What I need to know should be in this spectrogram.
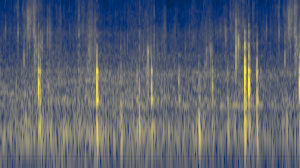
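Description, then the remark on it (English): Footsteps walk steadily across the shiny floor of a trendy network office in New York City, each step a crisp, moderately loud tap spaced about half a second apart, with a faint background hiss and no voices. “As I walk into the trendy office of this network, it's clean, like a Pinterest post.”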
